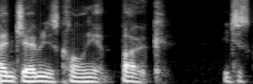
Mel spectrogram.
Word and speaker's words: bokeh: How do you pronounce it? Bokeh. I call it bokeh. Bokeh. like a bouquet of flowers.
